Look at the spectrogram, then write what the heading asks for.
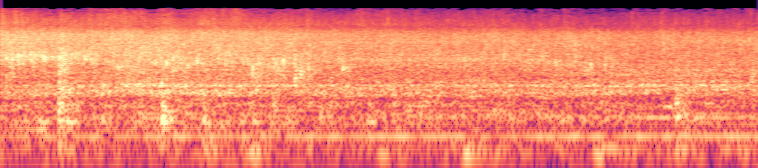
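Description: Cubed tofu deep-frying in hot oil in a wok: a loud, steady sizzle that eases slightly over the seconds.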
